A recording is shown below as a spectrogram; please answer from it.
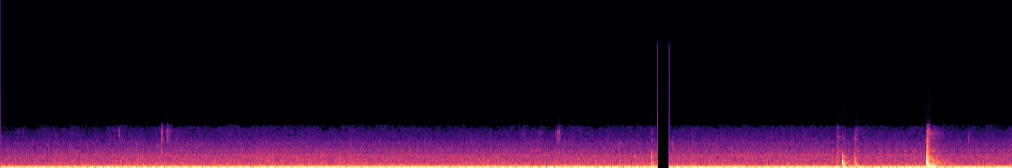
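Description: Steady drone of a car engine and road noise, heard as from inside a moving car. The sound cuts out for an instant about two-thirds through, and two faint clicks come near the end.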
